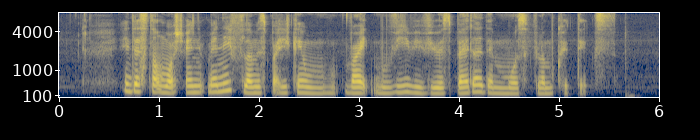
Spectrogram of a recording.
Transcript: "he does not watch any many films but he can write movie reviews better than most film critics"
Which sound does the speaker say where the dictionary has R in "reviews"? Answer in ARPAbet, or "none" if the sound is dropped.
W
